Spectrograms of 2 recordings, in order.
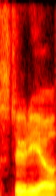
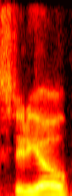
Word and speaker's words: Studio: and do studio bricklink studio stu stud io however you pronounce it you know it it's gotta be studio i know people call it stud i o but um right yeah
